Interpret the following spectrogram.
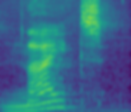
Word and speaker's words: knight: Yes, knight, K-N-I-G-H-T, like the old warriors with the swords. That's not pronounced with a K, right.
